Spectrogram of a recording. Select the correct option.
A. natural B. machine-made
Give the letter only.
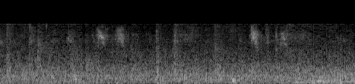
B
